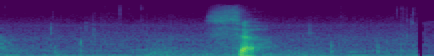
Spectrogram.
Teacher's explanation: And the final is the dental s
